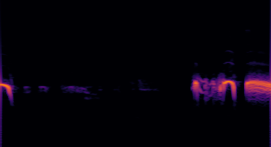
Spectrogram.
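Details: Spotted dove kept as a decoy to lure wild doves and train them to coo: a short coo, faint soft murmurs, then a burst of rolling coos and a long steady hollow note.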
